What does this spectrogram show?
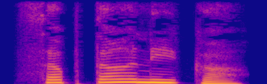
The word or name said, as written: ಸಪತ್ನೀಕ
